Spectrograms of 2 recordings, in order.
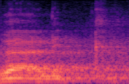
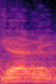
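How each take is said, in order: First: The first consonant is a 'z' sound. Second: The first consonant is a 'j' sound. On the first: The speaker calls it right. "tapi na'udzubillah min zalik" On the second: The speaker calls it wrong. "Bukan na'udzubillah min jalik"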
